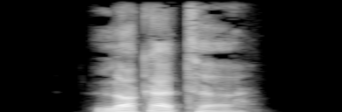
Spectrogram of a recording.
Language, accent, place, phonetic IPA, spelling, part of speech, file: German, Germany, Berlin, [ˈlɔkɐtə], lockerte, verb, De-lockerte.ogg
- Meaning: inflection of lockern: 1. first/third-person singular preterite 2. first/third-person singular subjunctive II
